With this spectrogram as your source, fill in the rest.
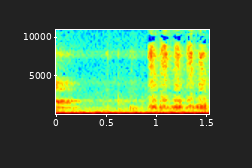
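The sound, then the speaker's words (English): A marker scratches across a writing surface in a few short, faint strokes while someone makes a note, the squeaky rubbing standing out over a steady low hum. “Where's my marker here? Because I want to know that. Hold on. I'm very serious. Let me write this down.”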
